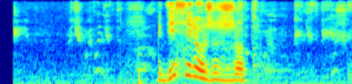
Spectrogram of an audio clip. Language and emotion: Russian, neutral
